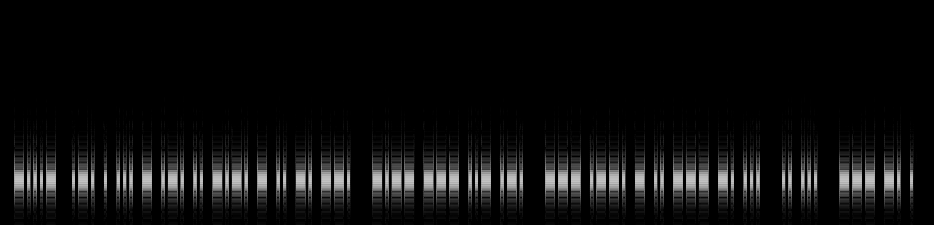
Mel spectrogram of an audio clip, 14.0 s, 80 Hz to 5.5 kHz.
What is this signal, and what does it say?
Morse code, heard as a keyed tone, about 25 wpm, 600 Hz. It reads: <BT> RESTRICTING YOUR OPTIONS IS ONE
